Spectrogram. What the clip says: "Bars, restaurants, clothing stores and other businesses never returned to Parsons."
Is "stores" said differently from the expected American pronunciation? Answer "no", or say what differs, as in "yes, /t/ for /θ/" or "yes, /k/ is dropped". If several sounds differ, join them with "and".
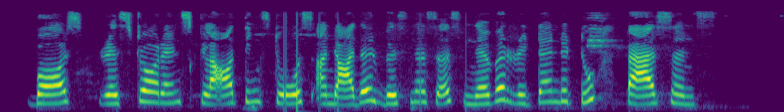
yes, /s/ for /z/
